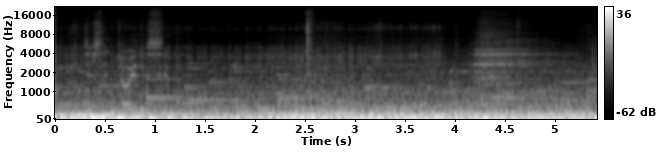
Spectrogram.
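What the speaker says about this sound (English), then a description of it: "Listen to the purr." Smooth-running car engine idling with a steady low purr, a constant rumble close by with faint higher hiss, voices briefly present over it.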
